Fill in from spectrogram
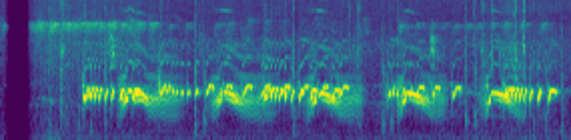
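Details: Local zebra dove, young bird, in full song: rapid rippling warbled coo phrases run together in long stretches, broken by a short gap, with a faint steady high electronic whine early on.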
